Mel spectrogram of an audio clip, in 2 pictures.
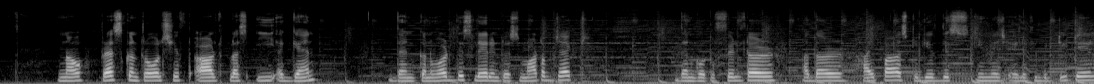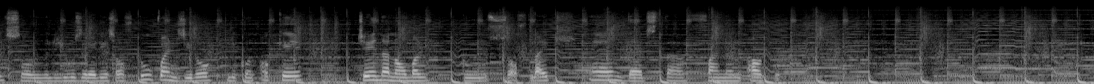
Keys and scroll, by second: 2.4 ctrl+alt+shift+e.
